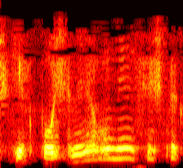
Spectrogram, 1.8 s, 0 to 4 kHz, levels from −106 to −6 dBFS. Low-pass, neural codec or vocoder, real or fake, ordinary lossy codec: 3.6 kHz; codec, 24 kHz, 0.9 kbps, WavTokenizer, small release; fake; MP3, 16 kbps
